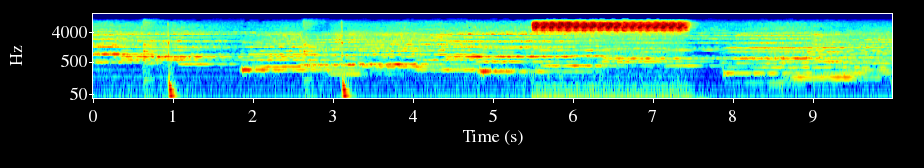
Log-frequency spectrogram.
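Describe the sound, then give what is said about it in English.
A shrill cicada, clinging to a tree branch, screeches loudly for about two seconds, rising over a soft background of sustained musical tones and a couple of low thumps. “Good afternoon, screeched a cicada, clinging to a branch of a tree.”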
